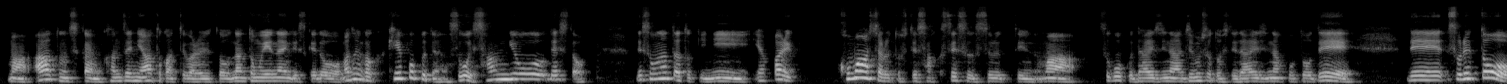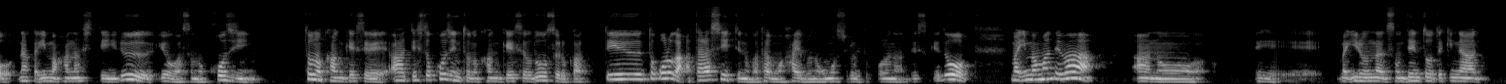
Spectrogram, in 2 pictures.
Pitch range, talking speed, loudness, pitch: 140-225 Hz, 415 characters per minute, -25 LUFS, 155 Hz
